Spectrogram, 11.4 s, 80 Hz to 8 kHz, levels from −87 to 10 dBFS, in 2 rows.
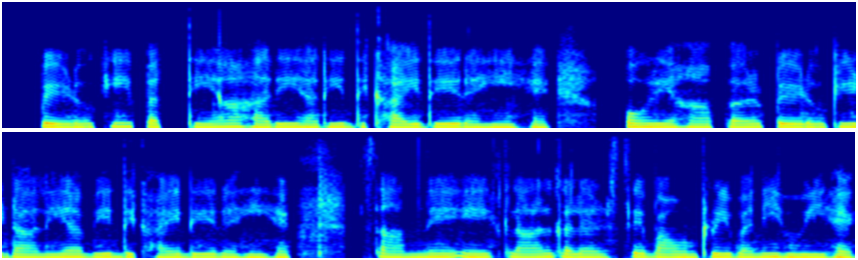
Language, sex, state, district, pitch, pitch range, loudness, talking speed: Hindi, female, Uttar Pradesh, Etah, 185 Hz, 180-190 Hz, -28 LUFS, 155 wpm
